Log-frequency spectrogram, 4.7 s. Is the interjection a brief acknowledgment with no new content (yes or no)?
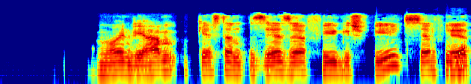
yes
